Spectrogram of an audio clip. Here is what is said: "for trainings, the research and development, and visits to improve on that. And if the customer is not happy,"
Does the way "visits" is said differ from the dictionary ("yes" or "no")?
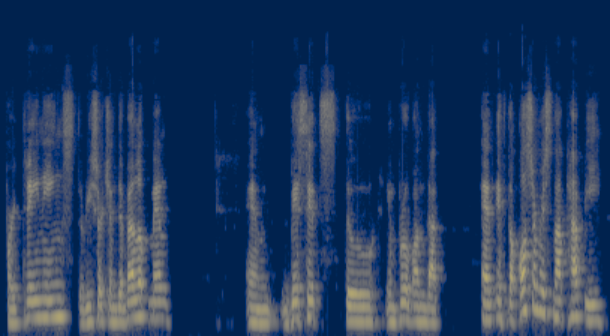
yes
